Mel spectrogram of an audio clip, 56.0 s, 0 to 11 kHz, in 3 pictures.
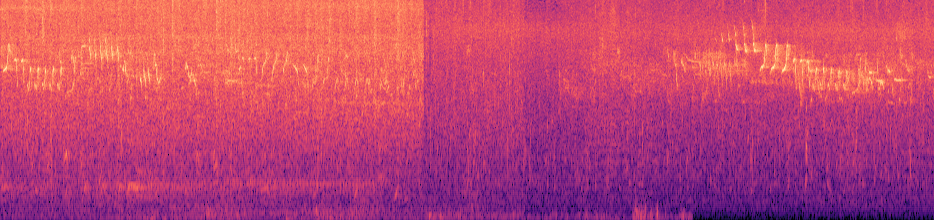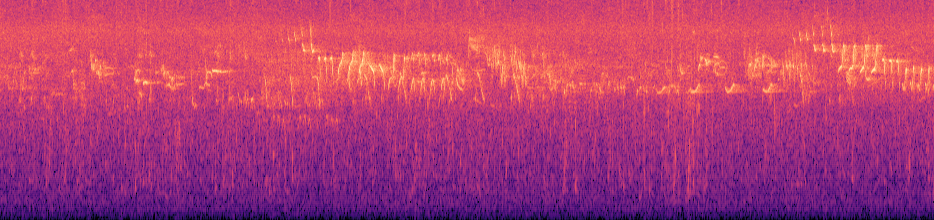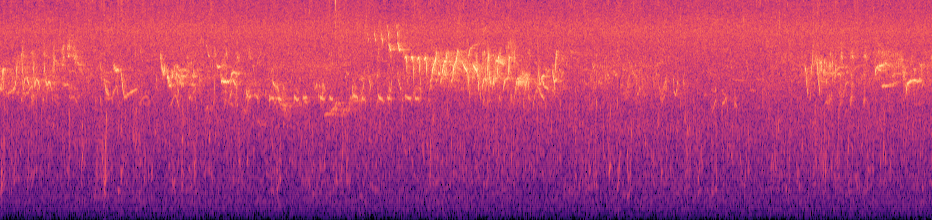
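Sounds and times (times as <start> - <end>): birds chirping and trilling: 0.0 - 8.5.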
